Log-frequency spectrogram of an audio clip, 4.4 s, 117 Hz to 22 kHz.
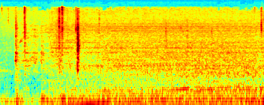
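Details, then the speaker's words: Chevrolet Silverado extended cab 5-speed truck V8, completely cold start with AC on: idle flares to about 2200–2500 rpm, hangs, kicks back up, then drops to around 800; owner expects about 1300; new intake manifold gaskets and knock sensors didn't fix it. "Revved about 2200 that time. There you can see, kicks back up again. And finally it'll drop around 800 or so. So like I said, that was a cold start with the AC on. I'm pretty sure it's not supposed to rev that high."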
